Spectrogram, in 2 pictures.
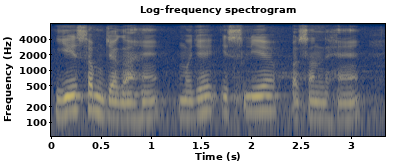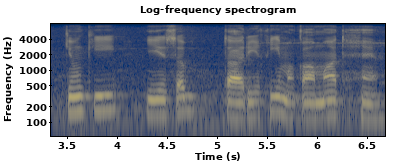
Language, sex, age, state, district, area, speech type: Urdu, male, 18-30, Uttar Pradesh, Aligarh, urban, spontaneous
